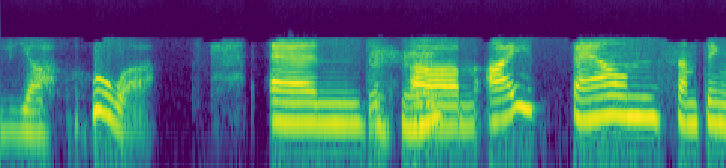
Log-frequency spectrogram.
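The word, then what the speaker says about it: Yahweh: the Hebrew language and even if you put the yud in which is the y s it makes it yahovah it's still not accurate so the name the true pronunciation of the god of Israel is yahwa and um I found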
